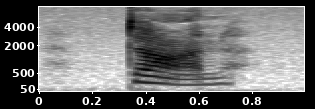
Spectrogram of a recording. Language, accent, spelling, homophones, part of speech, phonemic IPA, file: English, US, don, Don, noun / verb, /dɑn/, En-us-don.ogg
- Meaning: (noun) 1. A university professor, particularly one at Oxford or Cambridge 2. An employee of a university residence who lives among the student residents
